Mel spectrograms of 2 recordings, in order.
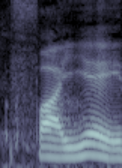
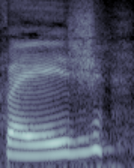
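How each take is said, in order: First: The name is said with a Greek pronunciation. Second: The name is said with an English-style pronunciation. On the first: The speaker calls it right. "That's how we pronounce it in the Greek" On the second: The speaker calls it wrong. "It's not Phage"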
